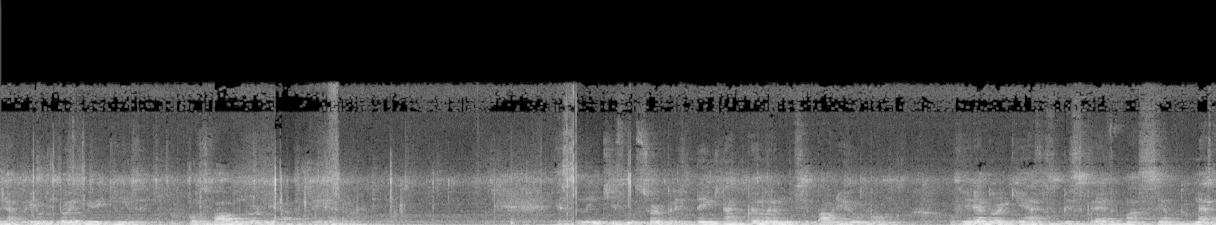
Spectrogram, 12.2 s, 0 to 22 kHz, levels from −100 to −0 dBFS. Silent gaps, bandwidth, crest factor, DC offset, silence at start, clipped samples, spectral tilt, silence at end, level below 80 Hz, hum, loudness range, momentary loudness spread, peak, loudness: none; 14 kHz; 16 dB; under 0.1%; 0 s; under 0.1%; -6.5 dB/octave; 0 s; -30 dBFS; none; 6 LU; 14 LU; 0 dBFS; -16 LUFS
